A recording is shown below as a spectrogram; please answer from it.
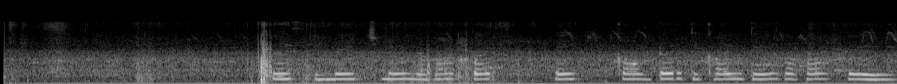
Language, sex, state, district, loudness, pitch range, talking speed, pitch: Hindi, female, Rajasthan, Jaipur, -23 LUFS, 240-250 Hz, 75 wpm, 245 Hz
